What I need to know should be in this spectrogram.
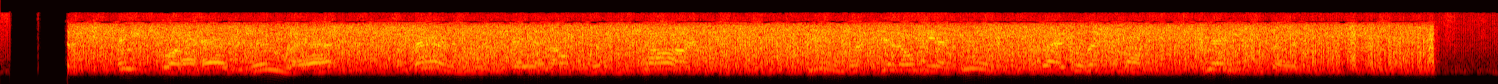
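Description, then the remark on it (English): A weak amateur radio transmission during an on-air net, buried in loud, steady static hiss, with a faint, unintelligible voice barely audible beneath the noise; it switches on abruptly, runs about ten seconds, then cuts off. “it's a little bit too far down in the night white noise.”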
